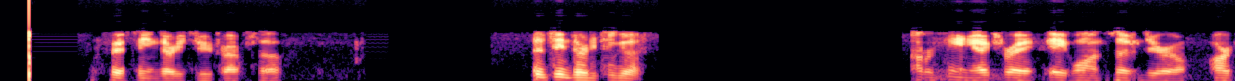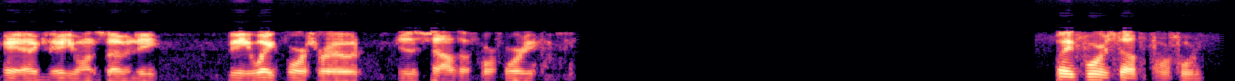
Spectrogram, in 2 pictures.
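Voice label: Police Northeast District Disp, radio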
